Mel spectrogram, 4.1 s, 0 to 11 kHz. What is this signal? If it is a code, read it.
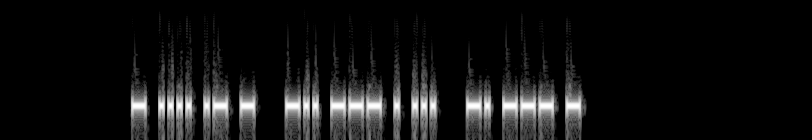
Morse code, heard as a keyed tone, about 52 wpm, 700 Hz. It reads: THAT DOES NOT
